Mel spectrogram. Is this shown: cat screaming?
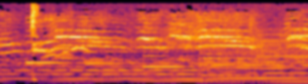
yes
